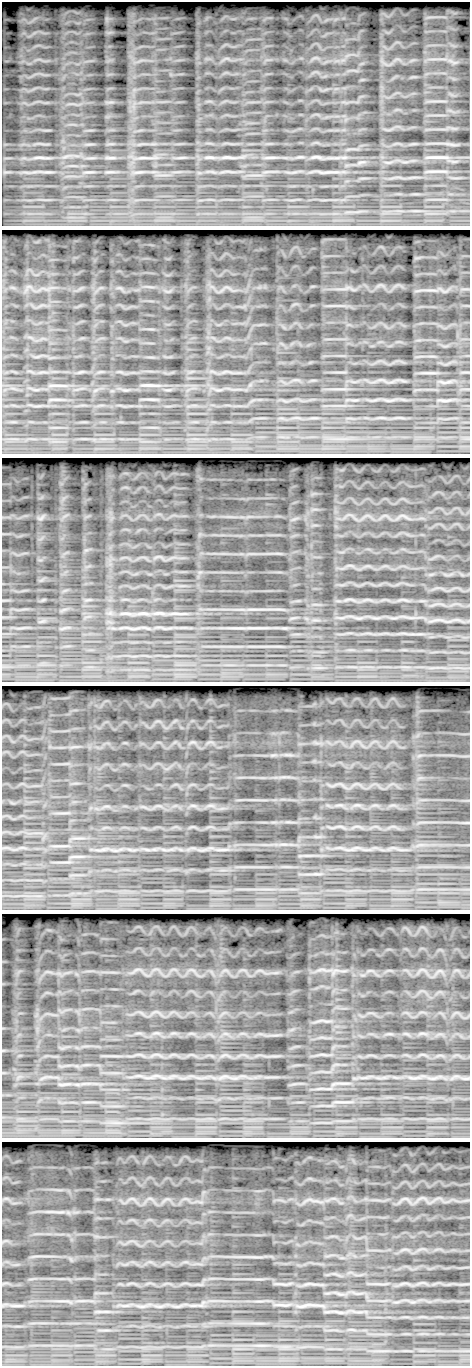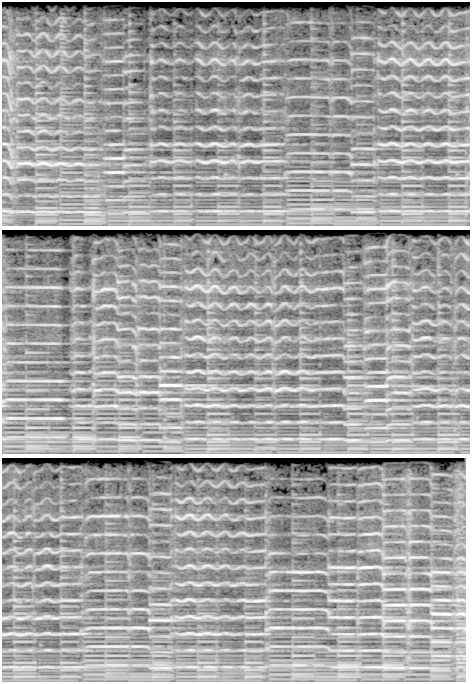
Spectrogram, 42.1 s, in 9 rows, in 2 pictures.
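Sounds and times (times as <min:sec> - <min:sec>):
violin medley: 0:00.0 - 0:42.0.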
